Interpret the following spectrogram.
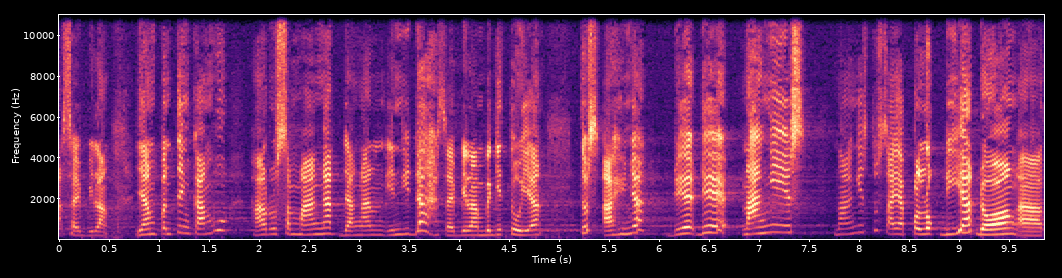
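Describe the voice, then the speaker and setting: A woman's voice: fairly high pitch, pushed and bright. A woman gives her personal testimony to a church congregation, acting out both sides of a remembered talk. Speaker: church member giving testimony. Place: church hall. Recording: long reverb of a large hall.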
